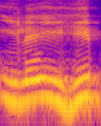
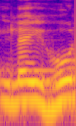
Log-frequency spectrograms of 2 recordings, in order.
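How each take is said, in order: First: The pronoun ends with an i vowel. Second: The pronoun ends with a u vowel. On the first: The speaker calls it right. "इसी वजह से अब हमने इलई ही पढ़ा है" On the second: The speaker calls it wrong. "इलई हो नहीं पढ़ा"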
